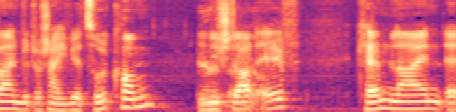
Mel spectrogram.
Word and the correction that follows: Kemlein: äh, sorry, ähm, ich habe falsch ausgesprochen. Kämlein. Ähm, Kemlein, hat er schon mir beigebracht. Kämlein ähm, wird wahrscheinlich wieder rausrotieren.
